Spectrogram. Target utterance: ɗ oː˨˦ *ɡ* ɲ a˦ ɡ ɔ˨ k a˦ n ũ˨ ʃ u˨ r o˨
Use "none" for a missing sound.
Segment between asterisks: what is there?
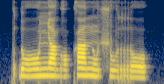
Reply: none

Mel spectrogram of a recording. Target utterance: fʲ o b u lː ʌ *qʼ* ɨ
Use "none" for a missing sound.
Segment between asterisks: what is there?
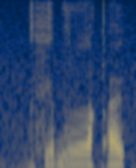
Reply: qʼ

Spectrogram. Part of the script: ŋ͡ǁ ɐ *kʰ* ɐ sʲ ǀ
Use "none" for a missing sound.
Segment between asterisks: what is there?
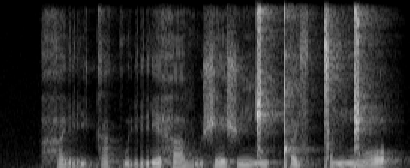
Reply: ǃ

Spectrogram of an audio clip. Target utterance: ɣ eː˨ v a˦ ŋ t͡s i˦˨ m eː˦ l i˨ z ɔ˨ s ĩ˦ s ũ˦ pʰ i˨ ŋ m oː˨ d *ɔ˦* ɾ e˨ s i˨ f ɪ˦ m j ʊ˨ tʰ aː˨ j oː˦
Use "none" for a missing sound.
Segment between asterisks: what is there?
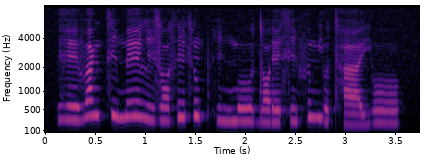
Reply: ɔ˨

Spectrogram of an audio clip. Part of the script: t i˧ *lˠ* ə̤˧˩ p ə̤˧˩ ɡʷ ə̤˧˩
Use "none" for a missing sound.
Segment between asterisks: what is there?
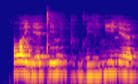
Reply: l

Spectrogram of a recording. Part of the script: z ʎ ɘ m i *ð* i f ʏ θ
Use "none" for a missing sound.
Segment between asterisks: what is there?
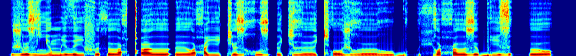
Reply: ð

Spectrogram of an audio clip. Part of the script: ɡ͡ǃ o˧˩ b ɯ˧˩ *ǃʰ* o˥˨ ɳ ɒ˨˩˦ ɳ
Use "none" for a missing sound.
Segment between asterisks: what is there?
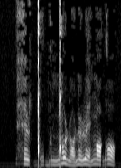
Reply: ŋ͡ǃ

